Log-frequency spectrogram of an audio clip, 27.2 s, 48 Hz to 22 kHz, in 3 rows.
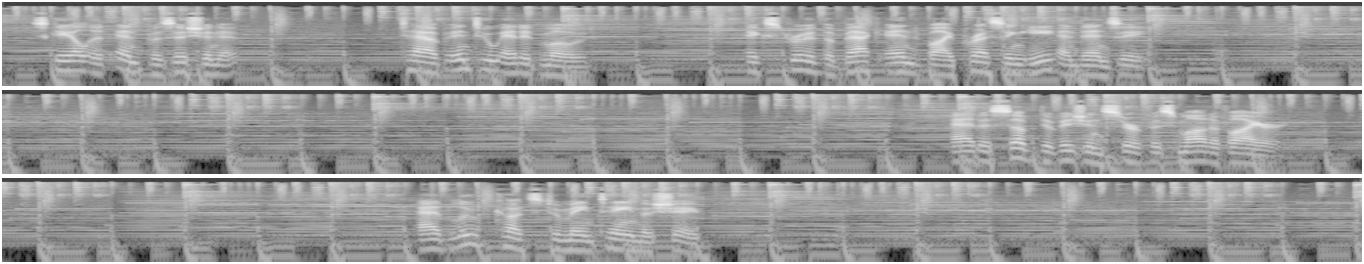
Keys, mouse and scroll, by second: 1.9-2.5 scroll down 4, 2.5 middle click, 4.9 Tab, 5.5 click, 6.7 click, 9.1 e, 12.2 middle click, 15.6 click, 15.8 click, 18.4 click, 18.9 click, 19.1 click, 20.4 ctrl+r, 22.6 ctrl+r, 23.4 click, 24.2 middle click, 25.2-25.6 scroll up 2, 26.1 middle click, 26.8 scroll up 4.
